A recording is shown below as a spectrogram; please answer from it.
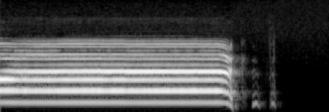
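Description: A man's long, loud yell of "fuck!", held at one high pitch for about three seconds before it falls sharply and breaks off. A brief laugh follows.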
